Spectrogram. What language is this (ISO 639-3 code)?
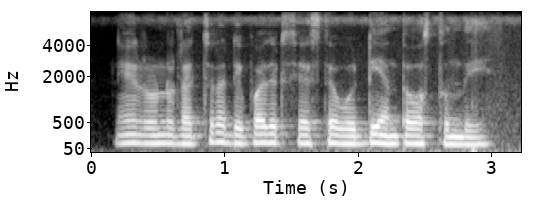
tel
